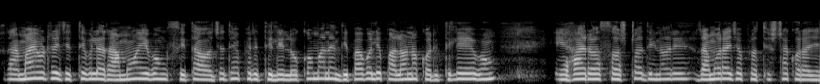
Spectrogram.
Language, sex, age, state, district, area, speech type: Odia, female, 18-30, Odisha, Bargarh, urban, read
